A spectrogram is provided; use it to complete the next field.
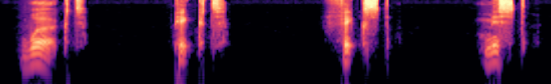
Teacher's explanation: There are three ways to pronounce the final ed of regular verbs in the past simple. After unvoiced sounds such as k, p, f, and s, the final ed is pronounced like t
